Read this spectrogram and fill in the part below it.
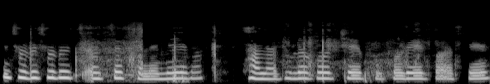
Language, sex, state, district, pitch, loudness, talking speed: Bengali, female, West Bengal, Malda, 275 Hz, -19 LUFS, 135 wpm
